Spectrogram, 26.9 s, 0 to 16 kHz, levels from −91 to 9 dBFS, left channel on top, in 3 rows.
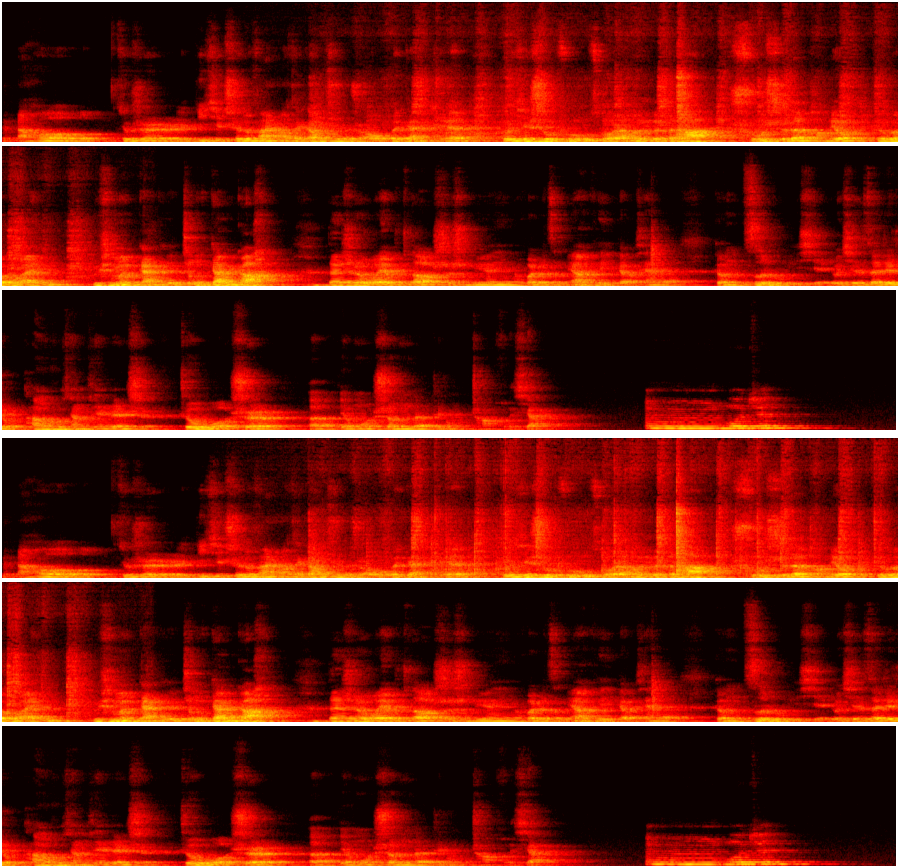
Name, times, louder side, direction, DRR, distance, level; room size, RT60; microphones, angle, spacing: voice 1, 0.2-0.9 1.2-9.5 9.9-11.6 11.9-15.7 16.1-19.4 19.7-20.6 21.0-23.3, left 1 dB, 15° left, -6 dB, 0.4 m, -27 dB
sound 1, 2.3-10.5, right 2 dB, 65° right, 0.5 m, -38 dB
voice 2, 24.3-25.6, left 2 dB, 85° left, -7 dB, 1.2 m, -28 dB
2.9 x 2.1 x 2.7 m, 1.1 s
head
